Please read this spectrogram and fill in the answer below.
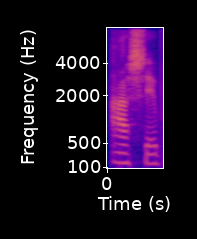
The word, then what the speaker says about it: Aye: No, es con Y. Ay, bueno, pero sería Aye. No, no es Aye. Es Aye, porque es un nombre argentino y se pronuncia así.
